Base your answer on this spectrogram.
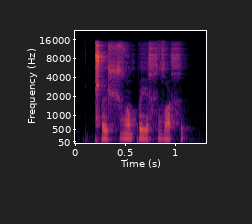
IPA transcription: ǁ ə ʃ zˤ õ p e x zˤ ə x

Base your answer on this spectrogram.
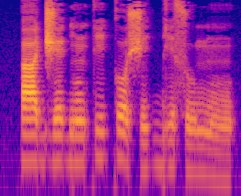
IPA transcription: a˦ d͡ʒ e˦ ɡ ũ˧ k i˦ k o˦˨ ʃ i˨˦ ɡ͡b i˦ s u˧ m ũ˨

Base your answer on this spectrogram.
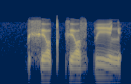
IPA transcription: xʲ ɔ t kʲ ɔ z p i l

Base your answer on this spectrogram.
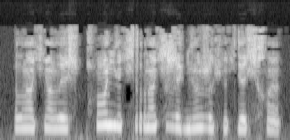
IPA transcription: l ã ç ã l e ç qʰ õ ɡʲ ã ç r ã ç ɮ e ɡʲ õ ɮ ʊ ç ɔ̃ ç ɾʲ a ç χ ɛ̃

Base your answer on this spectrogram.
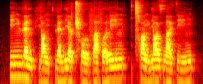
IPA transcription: i˦ ŋ n̪ ɥ ɛ˥˨ n pʰ j ɑ˨˩ ŋ t̪ʰ ɥ ɛ˨˦ n j ɛ˨˦ ʈ͡ʂʰ o˨˩ ʊ̯ f ä˨˦ f ɤ˨˦ l i˦ n | t͡sʰ ɑ˥˨ ŋ n̪ j ɑ˦ ʊ̯ x w a˨˦ ɪ̯ t̪ i˨˦ ŋ

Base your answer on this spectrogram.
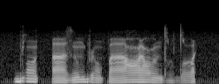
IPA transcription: ɡ w ɔ̃˦˨ t͡sʼ aː˨ z ũ˦ b ɹ ɔ̃˨ p aː˨˦ ʕ ɘ˦ ʕ ũ˨ d ɔ̤˦˨ dˤ e˦

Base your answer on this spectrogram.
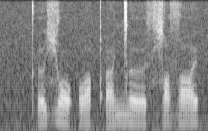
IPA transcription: kʼ ɜ ʑ ɔ ʔ ɔ qʼ e ŋ͡ǀ ɜː s ʑ i zˤ ɛ

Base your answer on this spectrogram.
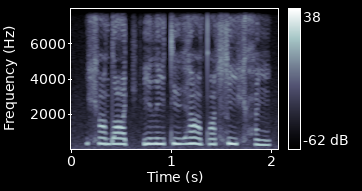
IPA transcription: x ĩ dˤ ɛ t͡ʃʼ i ð i t y ɦ ã tˤ ĩ ɬ i x ħ ĩ

